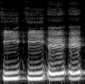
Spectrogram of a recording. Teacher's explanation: इन सभी को बोलने में जीभ का अगला भाग जो हमारा प्रयोग में होता है उसको बोलते हैं अग्र स्वर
